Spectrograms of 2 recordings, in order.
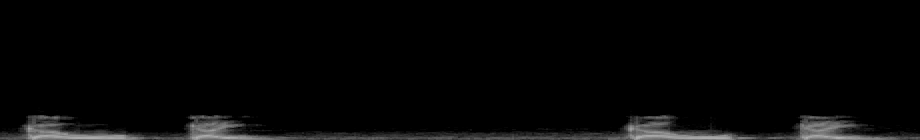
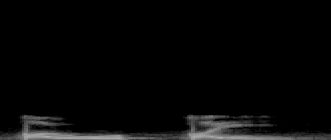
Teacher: So this has a flatter sound compared to the qaf, which has a full sound.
